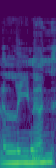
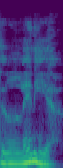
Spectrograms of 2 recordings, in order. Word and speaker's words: Linea: No bro. It's not Linen. It's not Lena. It's Lennia.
